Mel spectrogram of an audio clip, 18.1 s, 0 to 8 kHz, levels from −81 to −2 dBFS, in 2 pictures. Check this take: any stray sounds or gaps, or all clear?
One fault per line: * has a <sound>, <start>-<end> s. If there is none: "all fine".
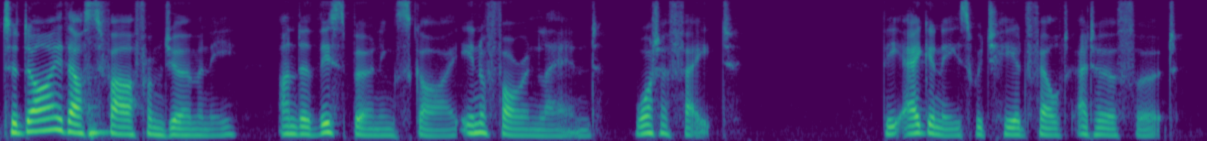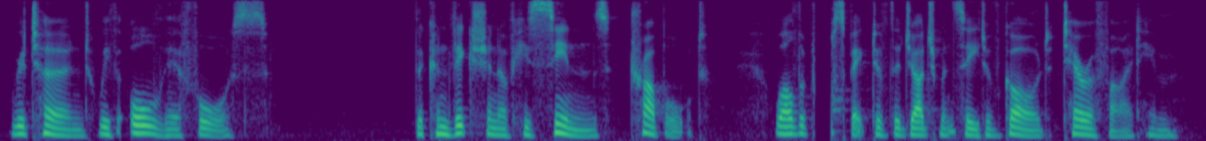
* has a dropout, 15.2-15.3 s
